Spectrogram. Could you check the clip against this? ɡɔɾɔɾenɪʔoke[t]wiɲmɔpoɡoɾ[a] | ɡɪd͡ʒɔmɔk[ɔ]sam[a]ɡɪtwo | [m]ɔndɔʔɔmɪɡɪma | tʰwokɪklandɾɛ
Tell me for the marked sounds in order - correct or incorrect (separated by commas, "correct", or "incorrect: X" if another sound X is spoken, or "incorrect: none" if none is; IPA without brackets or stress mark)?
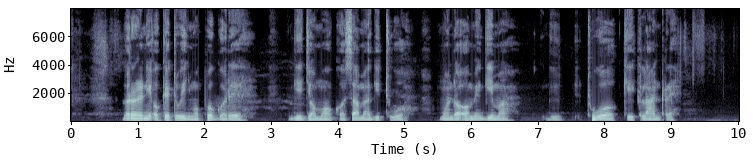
correct, incorrect: e, correct, correct, correct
